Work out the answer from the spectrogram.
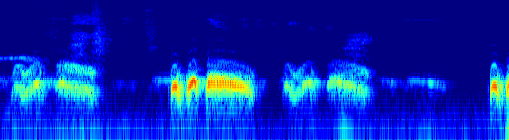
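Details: Whistle-voiced spotted dove of the northern Vietnamese style, calling to stir up wild doves: phrases of soft wavering coos, a brief lead-in note leading into a fuller drawn-out coo, repeated several times in close succession.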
